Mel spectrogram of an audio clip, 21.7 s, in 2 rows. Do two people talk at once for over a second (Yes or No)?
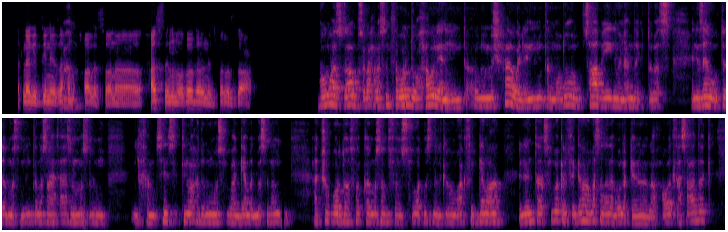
No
